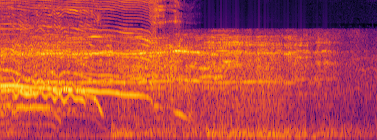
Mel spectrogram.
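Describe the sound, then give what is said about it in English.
A fairground train crashes in a loud, continuous roaring rumble, with shrill swooping whistles and whoops riding over it early on, then a dense clattering wash that slowly fades. “Because we're going to crash!”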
